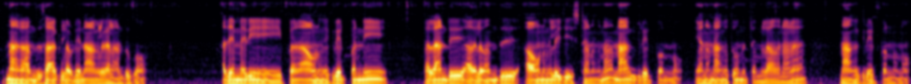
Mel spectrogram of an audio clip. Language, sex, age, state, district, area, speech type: Tamil, male, 18-30, Tamil Nadu, Kallakurichi, urban, spontaneous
